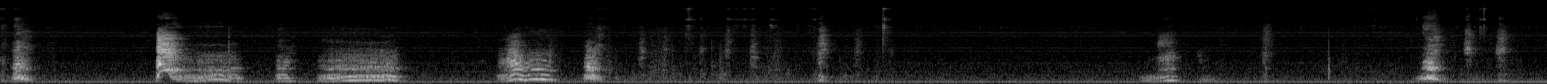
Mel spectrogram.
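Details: Evangeline, a Scottish Terrier, plays with a teething pacifier whose disc rolls away. A cluster of short barks and growly grumbles comes in the first six seconds, then scattered softer yips and one louder bark late on, with a low hum throughout.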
